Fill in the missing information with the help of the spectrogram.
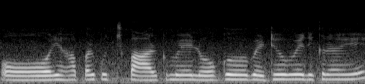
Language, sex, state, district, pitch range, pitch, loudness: Hindi, female, Madhya Pradesh, Dhar, 205-230 Hz, 220 Hz, -15 LUFS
